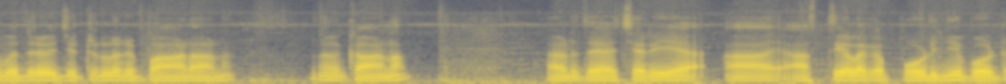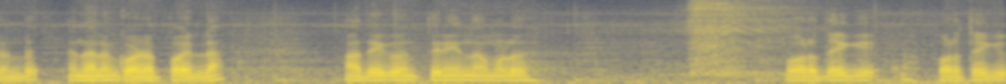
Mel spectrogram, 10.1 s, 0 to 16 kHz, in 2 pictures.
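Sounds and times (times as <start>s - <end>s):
man talking: 2.8s - 6.2s, 6.8s - 7.8s, 8.9s - 10.0s
snake hissing: 6.2s - 7.1s, 7.7s - 9.7s.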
